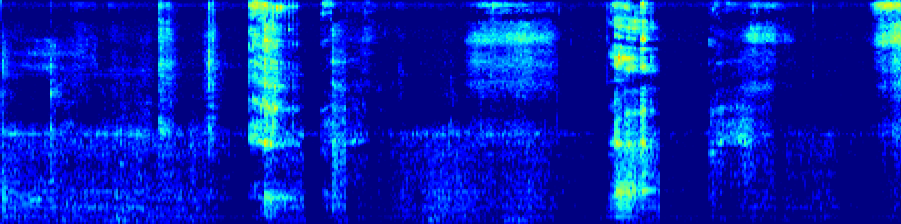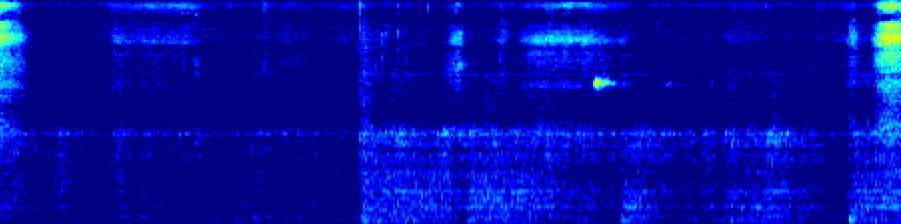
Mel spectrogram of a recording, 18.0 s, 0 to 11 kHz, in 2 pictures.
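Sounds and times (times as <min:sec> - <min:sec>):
person burping: 0:02.5 - 0:03.5, 0:06.1 - 0:06.6.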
